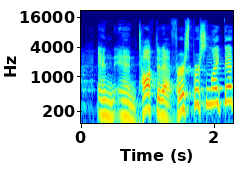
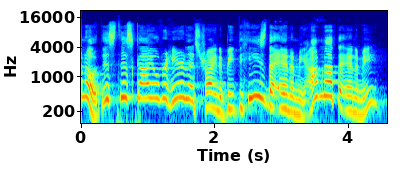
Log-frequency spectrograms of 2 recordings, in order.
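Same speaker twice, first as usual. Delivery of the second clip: usual speaking voice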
